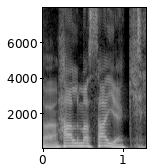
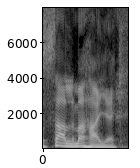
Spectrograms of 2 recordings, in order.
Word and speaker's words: Salma Hayek: Halma Sayek, säger många. Hon heter alltså Salma Hayek.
